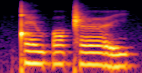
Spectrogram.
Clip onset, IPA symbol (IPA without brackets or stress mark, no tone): ǃ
